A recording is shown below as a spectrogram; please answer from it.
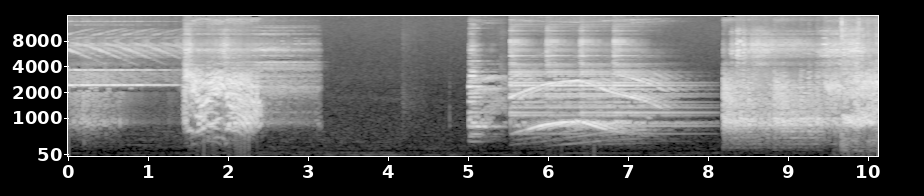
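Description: Kiramai Changer toy brace playing electronic sound effects and recorded voice clips through its small built-in speaker. It opens with a held synth tone and falling chimes, then a short voice line that fades out, then a pause of about two seconds. Next comes an effect that sweeps up and down, and a further voice line starts near the end.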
